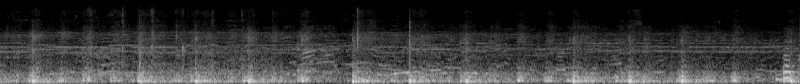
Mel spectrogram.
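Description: A marching band playing a march, its drums beating about twice a second, over the chatter of a crowd.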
